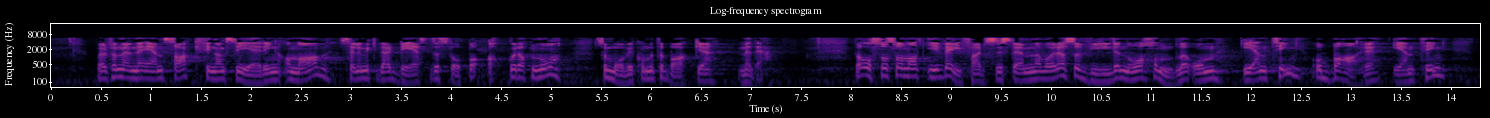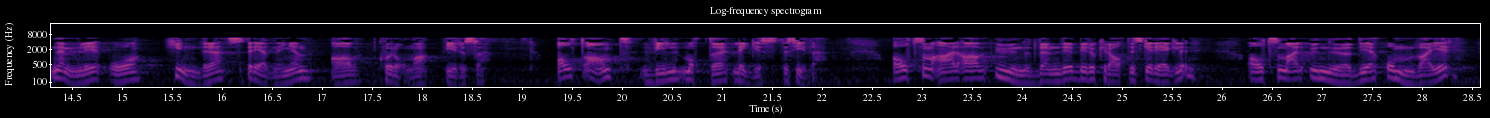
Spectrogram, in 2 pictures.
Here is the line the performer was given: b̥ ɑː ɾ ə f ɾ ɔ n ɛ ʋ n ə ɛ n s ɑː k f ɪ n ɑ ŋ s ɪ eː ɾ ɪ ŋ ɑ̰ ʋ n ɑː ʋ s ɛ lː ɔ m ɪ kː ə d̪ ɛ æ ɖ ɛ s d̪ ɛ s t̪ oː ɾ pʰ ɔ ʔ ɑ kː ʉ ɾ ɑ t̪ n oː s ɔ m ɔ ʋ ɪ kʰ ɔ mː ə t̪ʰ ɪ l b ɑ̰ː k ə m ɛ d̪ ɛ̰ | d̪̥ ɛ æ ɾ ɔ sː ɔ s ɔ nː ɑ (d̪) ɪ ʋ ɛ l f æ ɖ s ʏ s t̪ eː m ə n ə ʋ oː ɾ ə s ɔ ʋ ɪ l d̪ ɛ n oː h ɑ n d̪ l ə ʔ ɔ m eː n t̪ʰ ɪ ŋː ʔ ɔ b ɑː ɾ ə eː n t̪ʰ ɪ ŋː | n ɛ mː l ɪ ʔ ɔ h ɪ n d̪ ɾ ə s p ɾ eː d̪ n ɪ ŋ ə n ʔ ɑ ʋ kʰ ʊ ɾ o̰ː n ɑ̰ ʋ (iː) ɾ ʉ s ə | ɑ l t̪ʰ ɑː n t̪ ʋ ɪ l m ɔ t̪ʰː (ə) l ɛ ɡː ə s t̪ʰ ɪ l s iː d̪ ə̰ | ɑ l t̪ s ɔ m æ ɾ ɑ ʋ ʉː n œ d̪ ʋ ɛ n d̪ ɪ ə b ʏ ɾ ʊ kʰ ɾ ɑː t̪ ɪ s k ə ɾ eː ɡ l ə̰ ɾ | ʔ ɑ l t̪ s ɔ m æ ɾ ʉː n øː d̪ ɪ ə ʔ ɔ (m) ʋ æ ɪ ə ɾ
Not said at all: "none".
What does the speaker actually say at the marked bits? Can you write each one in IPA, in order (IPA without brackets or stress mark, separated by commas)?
t̪, iː, ə, m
